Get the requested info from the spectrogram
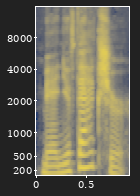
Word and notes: manufacture: mæ`njufǽktʃə r; マニュファクチャァ

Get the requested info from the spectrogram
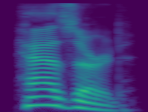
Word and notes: hazard: hǽzə r d; ハザァド

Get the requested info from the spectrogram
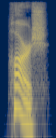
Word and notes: harsh: hɑ’ː r ʃ; ハーシュ

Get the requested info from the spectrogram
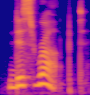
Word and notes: disrupt: disrʌ́pt; ディスラプト

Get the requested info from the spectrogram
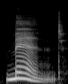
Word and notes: mend: ménd; メェンド

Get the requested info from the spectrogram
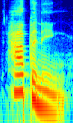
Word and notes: happening: hǽpniŋ; ハプニン

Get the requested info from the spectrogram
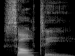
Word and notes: salty: sɔ́lti; ソルティ

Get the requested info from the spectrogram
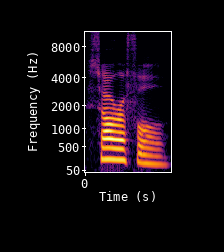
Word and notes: sorrowful: sάrəfəl; ソォラフゥ

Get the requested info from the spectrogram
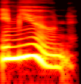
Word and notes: immune: imjúːn; イミューン

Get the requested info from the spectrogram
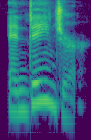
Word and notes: endanger: indéindʒə r; インディンジャァ

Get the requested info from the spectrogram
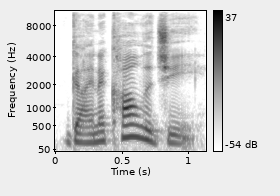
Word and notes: gynecology: ɡàinikάlədʒi; ガイニコロジィ

